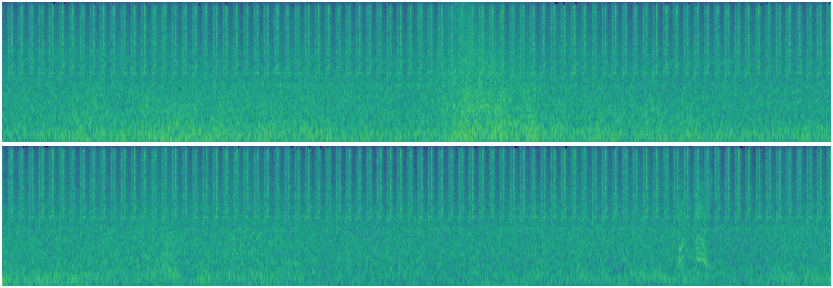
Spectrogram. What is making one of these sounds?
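Jet engines roar steadily as an airliner flies past.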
